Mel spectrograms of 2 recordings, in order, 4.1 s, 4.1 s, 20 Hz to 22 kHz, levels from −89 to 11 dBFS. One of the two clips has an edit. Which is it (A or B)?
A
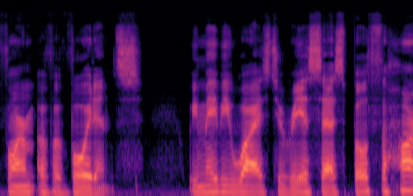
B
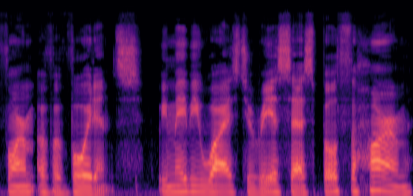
B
